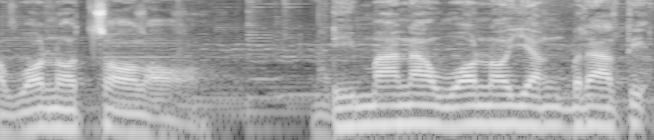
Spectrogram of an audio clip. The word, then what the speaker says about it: Wonocolo: Dulunya Wonocolo mempunyai ejaan Wonodijolo, dibaca Wonocolo, di mana Wono yang berarti alas atau hutan, Colo berarti obor atau penerang.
